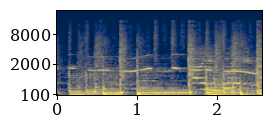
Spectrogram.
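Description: whistled melody

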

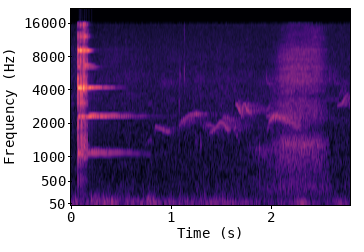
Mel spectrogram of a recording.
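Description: wine glasses clinking

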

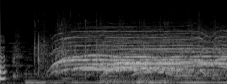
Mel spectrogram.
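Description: crowd applause and cheering

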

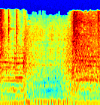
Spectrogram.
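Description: car engine revving

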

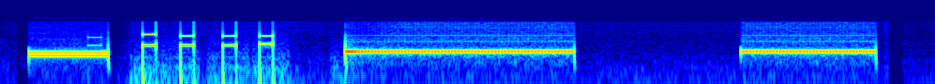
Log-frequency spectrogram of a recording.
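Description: telephone dialing and ringing

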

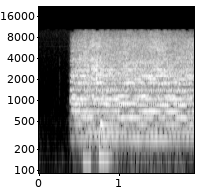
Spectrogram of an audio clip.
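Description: train horn sound effect

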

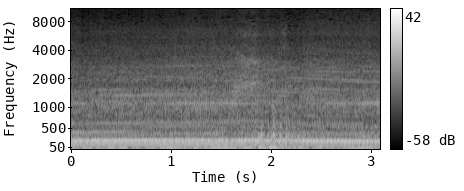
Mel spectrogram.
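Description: sports car engine revving

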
